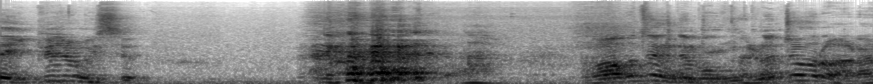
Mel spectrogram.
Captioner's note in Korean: 웃음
